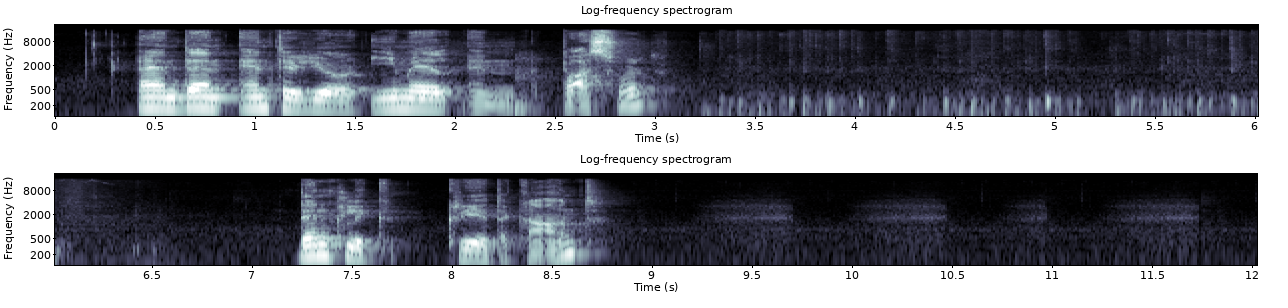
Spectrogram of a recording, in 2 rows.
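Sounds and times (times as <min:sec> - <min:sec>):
muffled keyboard typing: 0:03.1 - 0:06.3.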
